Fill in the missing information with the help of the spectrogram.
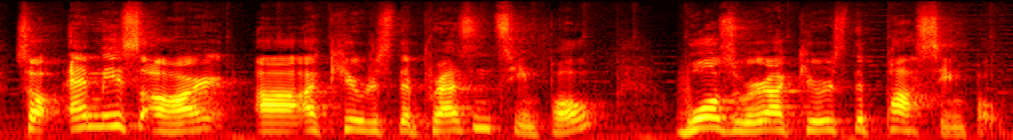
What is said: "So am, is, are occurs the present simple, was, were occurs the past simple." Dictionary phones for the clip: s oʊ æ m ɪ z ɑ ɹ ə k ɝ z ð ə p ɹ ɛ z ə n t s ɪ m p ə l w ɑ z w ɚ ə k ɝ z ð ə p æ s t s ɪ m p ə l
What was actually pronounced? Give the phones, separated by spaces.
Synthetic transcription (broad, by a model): s oʊ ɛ m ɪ s ɑ ɹ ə k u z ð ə p ɹ ɛ z ə n t s ɪ m p ə l w ɑ z w ɚ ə k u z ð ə p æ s s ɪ m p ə l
